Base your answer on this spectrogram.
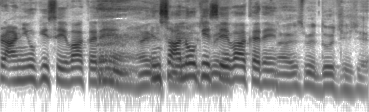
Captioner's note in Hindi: गला साफ़ करने की आवाज़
